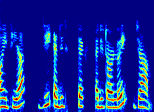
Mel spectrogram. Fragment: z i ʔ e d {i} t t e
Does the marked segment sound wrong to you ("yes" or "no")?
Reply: no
